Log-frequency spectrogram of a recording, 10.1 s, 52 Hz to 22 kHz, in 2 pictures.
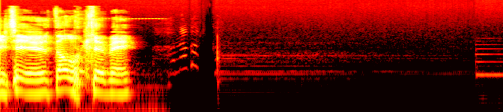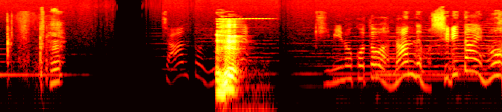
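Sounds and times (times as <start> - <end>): man speaking: 0.0 - 1.4.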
